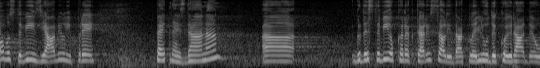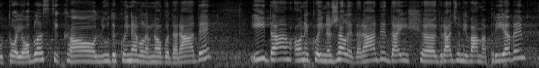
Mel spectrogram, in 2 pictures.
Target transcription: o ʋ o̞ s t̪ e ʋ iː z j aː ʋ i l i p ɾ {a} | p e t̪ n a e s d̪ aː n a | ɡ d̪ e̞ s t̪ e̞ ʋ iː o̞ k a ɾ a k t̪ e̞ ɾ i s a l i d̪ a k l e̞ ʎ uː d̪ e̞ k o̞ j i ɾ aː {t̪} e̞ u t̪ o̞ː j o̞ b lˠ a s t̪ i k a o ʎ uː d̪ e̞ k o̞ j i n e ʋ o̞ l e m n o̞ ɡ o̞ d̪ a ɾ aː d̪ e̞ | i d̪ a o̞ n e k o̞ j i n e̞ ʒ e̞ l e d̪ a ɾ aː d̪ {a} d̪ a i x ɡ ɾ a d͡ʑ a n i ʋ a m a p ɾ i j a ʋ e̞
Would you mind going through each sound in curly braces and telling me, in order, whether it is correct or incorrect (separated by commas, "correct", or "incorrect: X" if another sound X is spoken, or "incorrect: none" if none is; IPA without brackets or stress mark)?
incorrect: e, incorrect: d̪, incorrect: e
